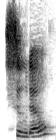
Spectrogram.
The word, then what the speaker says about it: pseudo: Okay, now is silent in the groups of letters PN, PS, PT. For example, pneumonia, pneumatic, psychic, pseudo, ptarmigan, receipt.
